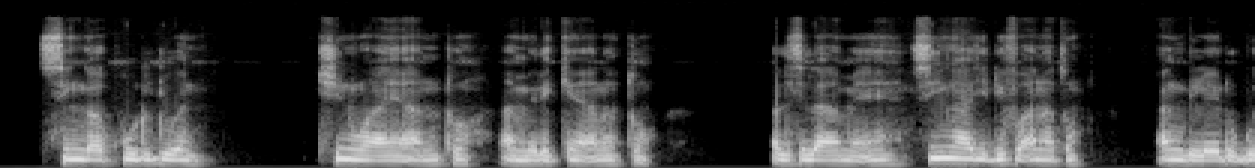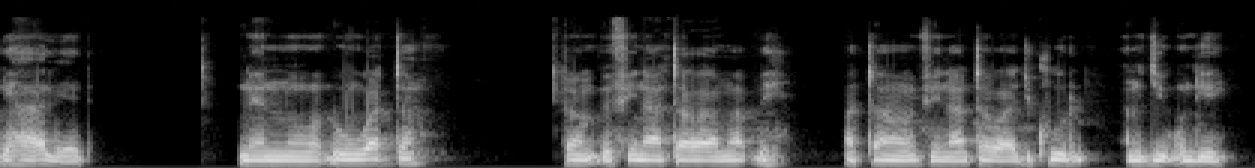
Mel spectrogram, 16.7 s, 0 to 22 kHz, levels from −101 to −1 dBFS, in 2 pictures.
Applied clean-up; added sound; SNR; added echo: none; none; none; none.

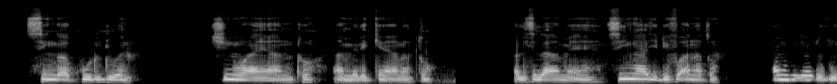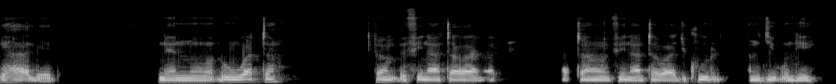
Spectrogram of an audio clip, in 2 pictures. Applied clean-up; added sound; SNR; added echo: neural mask model Resemble Enhance denoiser.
